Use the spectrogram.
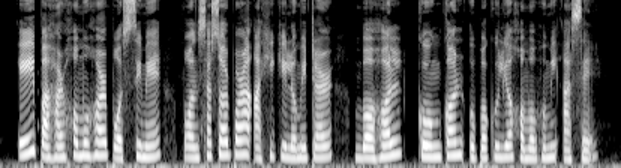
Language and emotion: Assamese, neutral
